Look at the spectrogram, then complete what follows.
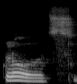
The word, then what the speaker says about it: clothes: th it's just clothes there's no th sound okay they clothes just like that so they in that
